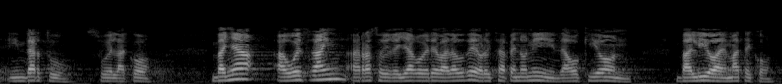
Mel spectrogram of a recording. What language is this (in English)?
Basque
